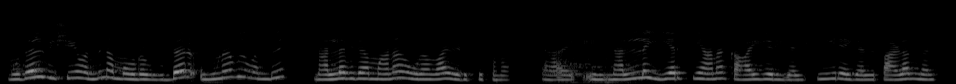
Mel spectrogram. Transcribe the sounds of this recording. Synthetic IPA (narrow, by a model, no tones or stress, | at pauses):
mʊðɐlʋɪʂɐjɐ̃ʋɐnd̪ɯnɐmːɔɽɽɐʊɽɐɾʊɳɐʋɯʋɐnd̪ɯ | nɐlːɐʋɪðɐmaːnɐʊɳɐʋaːɛɽɯt̪ːɯkːɐɳʊ̃ | nɐlːɐɪjɐrkɐjaːnɐkaːjɣɐɾɪɣɐɭkiːɾɐɪɣɐɭpɐɻɐŋɡɐɭ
